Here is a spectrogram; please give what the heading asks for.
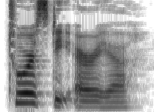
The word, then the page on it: touristy area: British English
